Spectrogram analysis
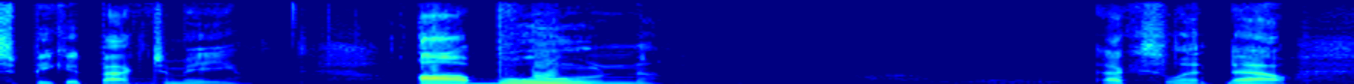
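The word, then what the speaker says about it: Abwoon: it back to me a boon excellent now the BW sound doesn't really occur in the English language so that's going to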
